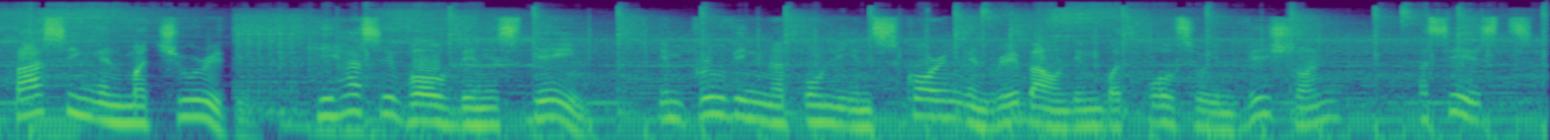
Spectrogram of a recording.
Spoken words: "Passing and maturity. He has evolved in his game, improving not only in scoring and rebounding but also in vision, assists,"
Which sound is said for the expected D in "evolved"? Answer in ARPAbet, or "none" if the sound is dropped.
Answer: D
